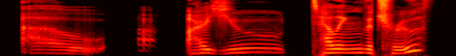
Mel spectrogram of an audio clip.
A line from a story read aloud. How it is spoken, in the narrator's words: she whispered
